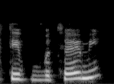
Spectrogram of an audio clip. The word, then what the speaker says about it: Steve Buscemi: Lo pensaron con ese actor, igual que Steve Buscemi, se pronuncia así.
